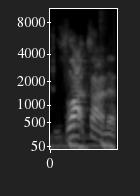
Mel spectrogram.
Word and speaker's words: Zlatan: Zlatan, Zlatan, I know this is how to say his first name.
